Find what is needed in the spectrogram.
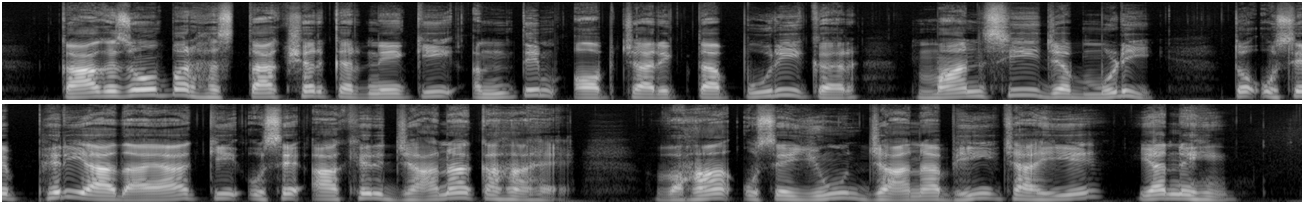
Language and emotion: Hindi, neutral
